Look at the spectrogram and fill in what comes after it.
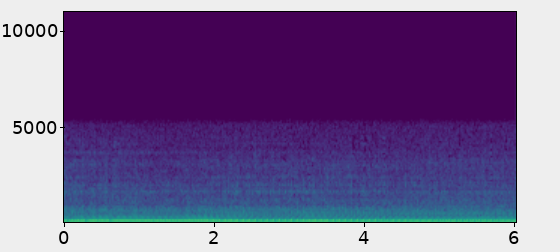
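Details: Car idling through a newly installed Dual ISR exhaust pipe: smooth even idle with a steady deep exhaust drone, no knocks or misses. Normal healthy idle.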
